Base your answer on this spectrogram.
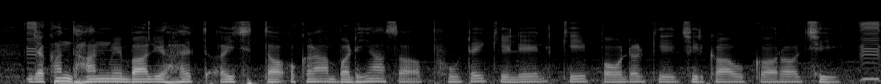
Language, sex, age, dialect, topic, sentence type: Maithili, male, 25-30, Southern/Standard, agriculture, question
